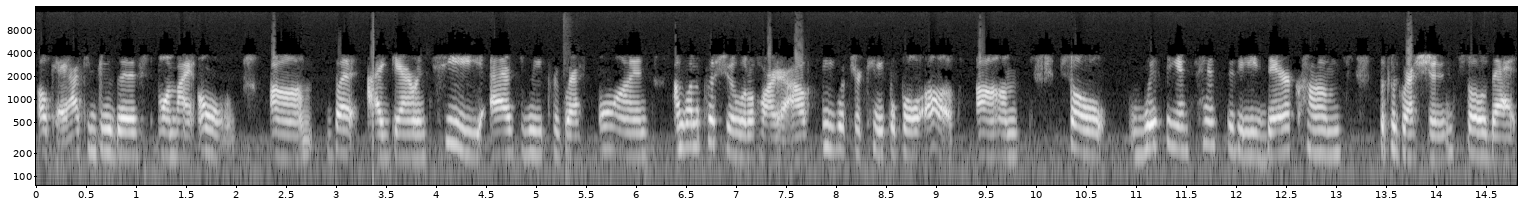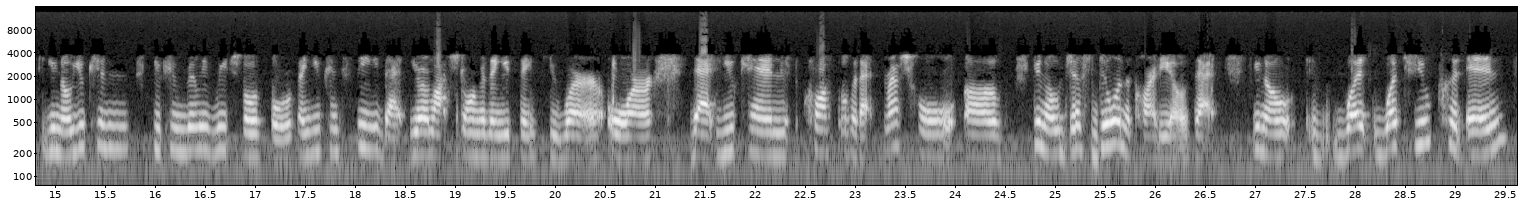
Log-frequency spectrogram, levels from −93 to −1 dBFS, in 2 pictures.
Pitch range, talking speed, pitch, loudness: 180-220 Hz, 180 wpm, 195 Hz, -16 LUFS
